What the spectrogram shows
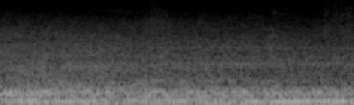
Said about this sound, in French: Attendez, il y a plein de voitures là, c'est un peu relou.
